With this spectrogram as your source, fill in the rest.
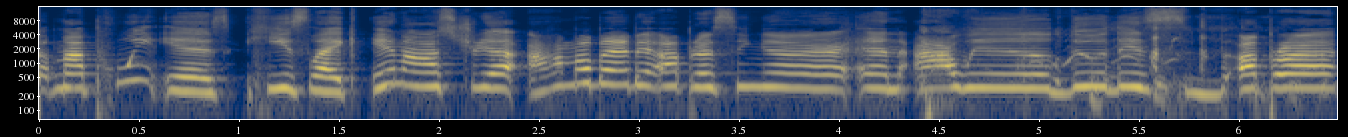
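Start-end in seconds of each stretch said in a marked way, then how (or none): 1.6-6.5 put-on, vaguely French-sounding accent. Retelling what a man from austria says: put-on accent sounding french. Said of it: "This is sounding more French to me".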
